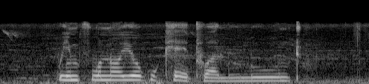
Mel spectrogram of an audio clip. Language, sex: Xhosa, male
